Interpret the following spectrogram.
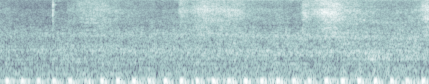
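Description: A small engine running close by with a steady low putter, about a dozen beats a second.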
